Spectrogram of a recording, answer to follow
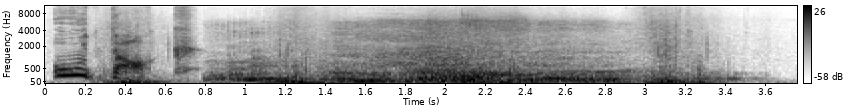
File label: Human Male Open Fire; wowpreklad; czwow; HumanVocalMale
